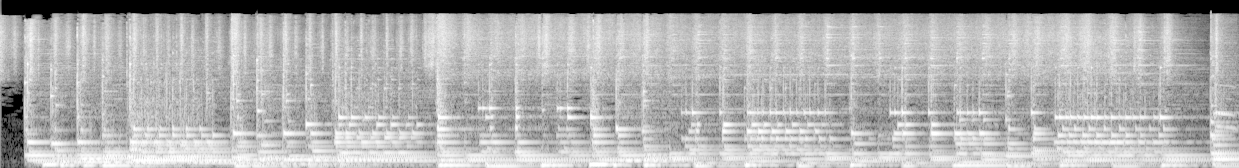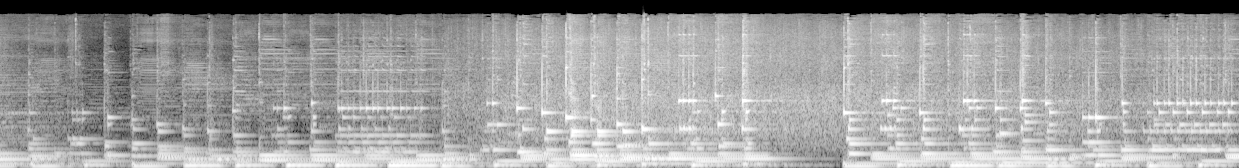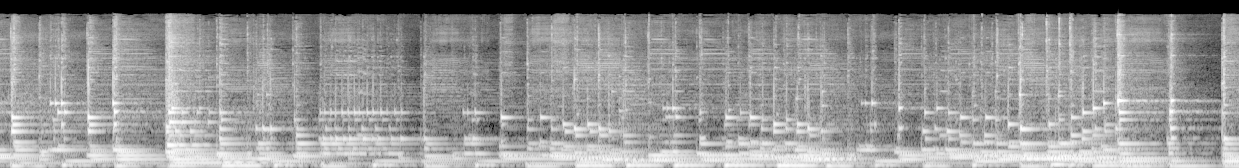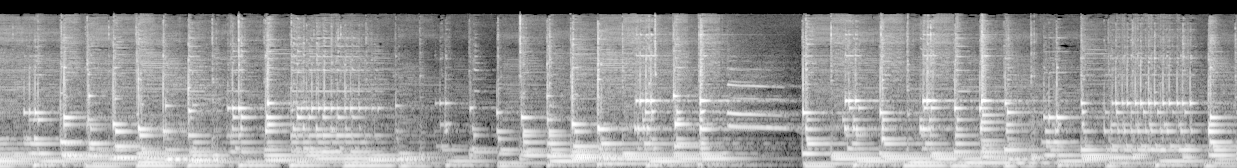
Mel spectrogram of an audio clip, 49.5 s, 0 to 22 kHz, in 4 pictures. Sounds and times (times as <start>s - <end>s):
Glockenspiel: 0.0s - 49.5s
Marimba, xylophone: 0.0s - 49.5s.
